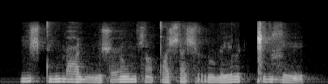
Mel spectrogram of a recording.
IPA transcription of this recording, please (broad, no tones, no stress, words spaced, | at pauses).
iʃ timʕim ŋɵʃʕũːmçẽ tˤɨʃɽaʃru ɳeleʈ ǁiɮe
